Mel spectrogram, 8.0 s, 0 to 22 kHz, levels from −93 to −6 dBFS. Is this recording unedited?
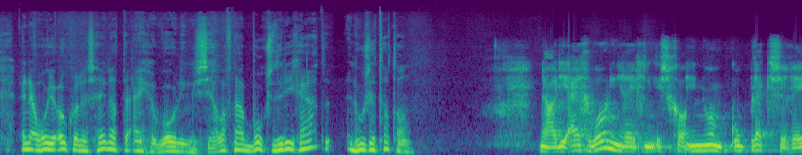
no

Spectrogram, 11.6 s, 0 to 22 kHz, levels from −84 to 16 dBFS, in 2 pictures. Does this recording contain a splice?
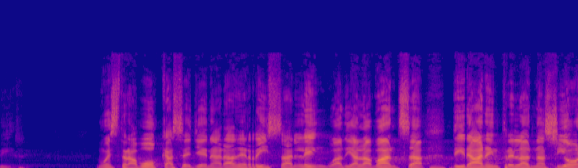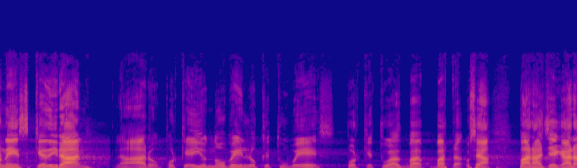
yes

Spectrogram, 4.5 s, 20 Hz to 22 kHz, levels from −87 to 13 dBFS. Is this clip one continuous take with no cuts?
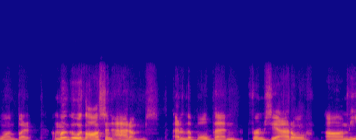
no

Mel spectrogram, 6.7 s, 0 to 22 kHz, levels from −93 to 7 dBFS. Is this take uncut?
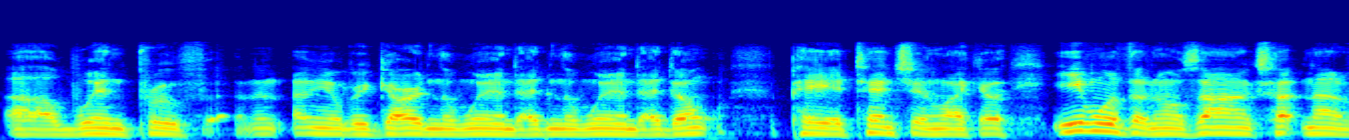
no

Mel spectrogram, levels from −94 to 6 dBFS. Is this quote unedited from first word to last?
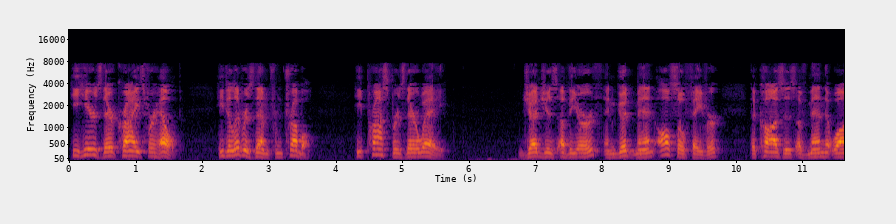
yes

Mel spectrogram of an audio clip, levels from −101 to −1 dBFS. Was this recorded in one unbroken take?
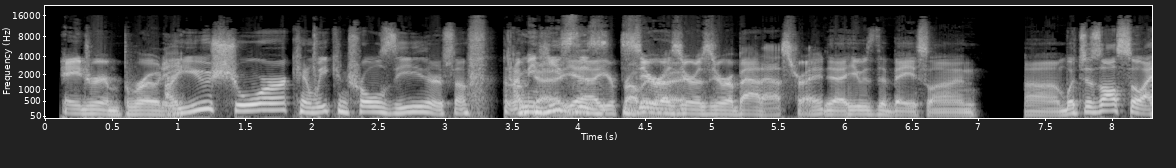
yes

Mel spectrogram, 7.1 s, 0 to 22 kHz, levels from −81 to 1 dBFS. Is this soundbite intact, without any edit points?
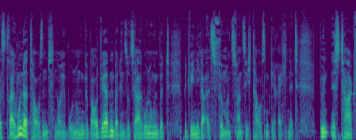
yes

